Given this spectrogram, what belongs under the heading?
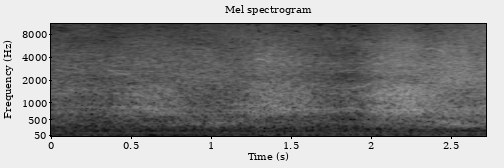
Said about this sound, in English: You can hear the response from this capacity crowd.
